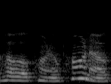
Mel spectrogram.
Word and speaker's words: hoʻoponopono: using the power of ho oponopono can really help you and it's spelled just like it sounds ho Oh pono pono with some spaces in it and you can get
